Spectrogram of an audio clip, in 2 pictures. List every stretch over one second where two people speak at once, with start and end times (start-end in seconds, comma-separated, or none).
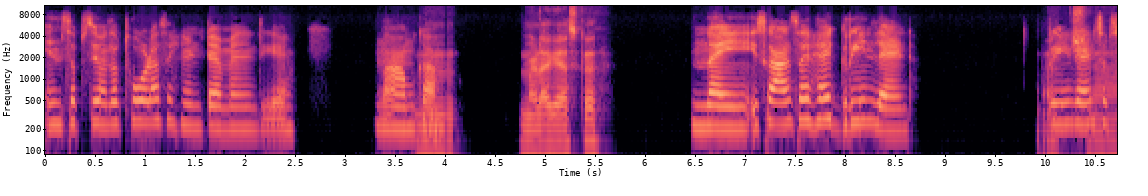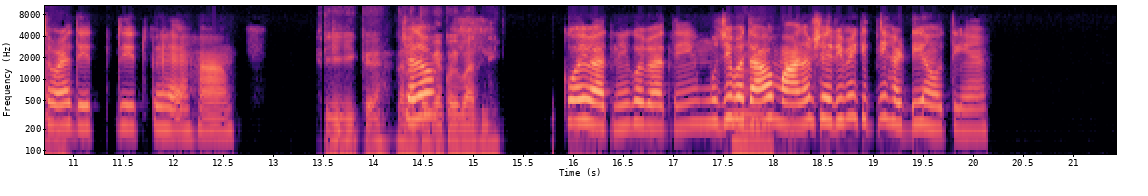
none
